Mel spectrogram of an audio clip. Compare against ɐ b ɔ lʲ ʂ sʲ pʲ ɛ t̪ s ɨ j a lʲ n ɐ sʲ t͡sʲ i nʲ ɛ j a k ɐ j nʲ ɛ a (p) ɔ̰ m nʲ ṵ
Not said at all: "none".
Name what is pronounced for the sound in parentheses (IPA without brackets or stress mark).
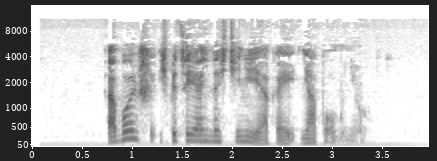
p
